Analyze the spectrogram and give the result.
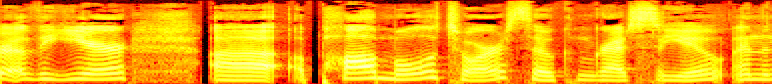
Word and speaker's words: Molitor: It's Paul Molitor.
